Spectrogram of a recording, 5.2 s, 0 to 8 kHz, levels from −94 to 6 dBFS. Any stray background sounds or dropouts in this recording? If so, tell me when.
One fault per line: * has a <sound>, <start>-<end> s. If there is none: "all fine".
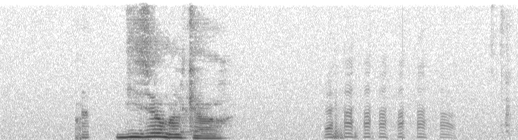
* has a laugh, 0.7-0.9 s
* has a laugh, 3.2-4.6 s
